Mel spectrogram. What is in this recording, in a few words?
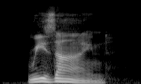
"resign", English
